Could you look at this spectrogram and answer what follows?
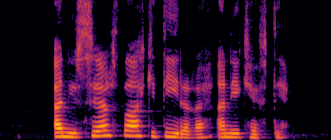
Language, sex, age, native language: Icelandic, female, 14, Icelandic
